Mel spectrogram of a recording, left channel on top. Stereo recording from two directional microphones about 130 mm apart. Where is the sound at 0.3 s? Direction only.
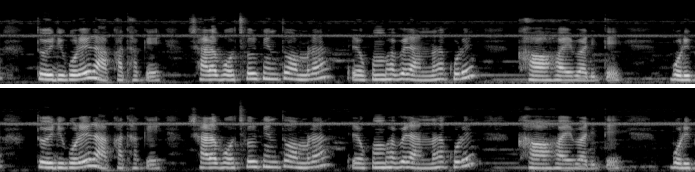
20° left (ahead or behind).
